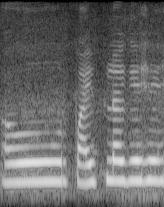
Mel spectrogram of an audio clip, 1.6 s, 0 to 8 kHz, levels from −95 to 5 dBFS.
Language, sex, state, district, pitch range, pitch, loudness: Chhattisgarhi, female, Chhattisgarh, Korba, 250-265 Hz, 255 Hz, -13 LUFS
